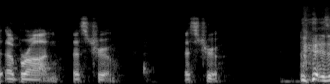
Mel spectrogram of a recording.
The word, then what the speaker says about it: Ebron: as opposed to like so it just left off the l at the beginning it's lebron james but eric ebron eric abron that's how you pronounce it okay sorry yeah um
